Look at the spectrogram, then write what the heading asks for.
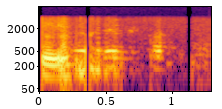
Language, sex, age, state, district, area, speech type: Bengali, male, 18-30, West Bengal, Uttar Dinajpur, urban, conversation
